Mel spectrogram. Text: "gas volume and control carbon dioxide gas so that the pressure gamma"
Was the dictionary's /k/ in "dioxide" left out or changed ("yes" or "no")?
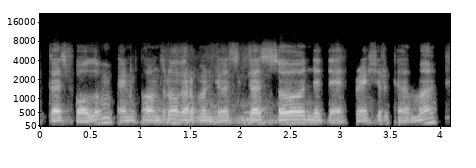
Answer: yes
